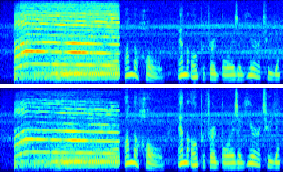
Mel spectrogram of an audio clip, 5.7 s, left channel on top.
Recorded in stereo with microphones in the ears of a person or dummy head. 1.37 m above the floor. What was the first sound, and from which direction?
A siren, 60° left (ahead or behind).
